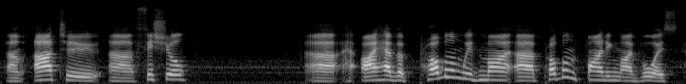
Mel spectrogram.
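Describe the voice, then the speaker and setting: Man, high natural voice, singing coach, casual live stream, musing, reads out comments. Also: expressive, unhurried, a bit bright, clean tone, dull audio. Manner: musing, reads viewer comments aloud, many fillers and restarts.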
